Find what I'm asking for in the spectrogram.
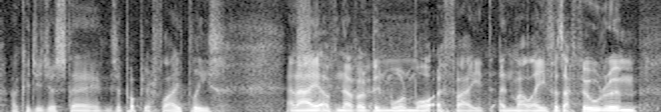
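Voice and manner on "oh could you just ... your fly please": put-on Northern Irish accent, quieter and slower. Acting out a man who stops halfway through his first answer before journalists, in a Northern Irish accent. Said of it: "goes in his Northern Irish accent".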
